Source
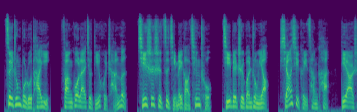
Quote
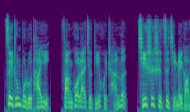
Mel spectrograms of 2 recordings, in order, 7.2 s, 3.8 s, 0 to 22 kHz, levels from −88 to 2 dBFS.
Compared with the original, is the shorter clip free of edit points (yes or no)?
yes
